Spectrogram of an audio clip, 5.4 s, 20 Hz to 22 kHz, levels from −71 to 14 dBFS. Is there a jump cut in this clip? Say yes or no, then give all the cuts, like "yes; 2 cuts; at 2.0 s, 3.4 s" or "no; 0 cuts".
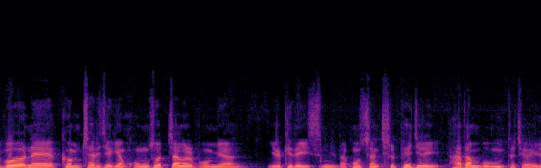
yes; 1 cut; at 1.0 s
